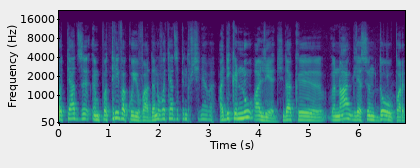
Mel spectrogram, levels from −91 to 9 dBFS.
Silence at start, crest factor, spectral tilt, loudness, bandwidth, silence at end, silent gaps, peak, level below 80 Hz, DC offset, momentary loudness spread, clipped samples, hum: 0 s; 16 dB; -7.5 dB/octave; -19 LUFS; 13.5 kHz; 0 s; none; -2 dBFS; -50 dBFS; under 0.1%; 8 LU; under 0.1%; none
